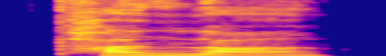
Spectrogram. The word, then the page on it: 贪婪: tān lán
